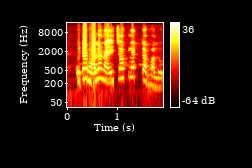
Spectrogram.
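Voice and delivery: deep father voice.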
